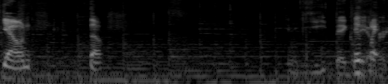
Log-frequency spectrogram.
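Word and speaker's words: Yänn: Yawn. No, Yawn. it's pronounced Yon.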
